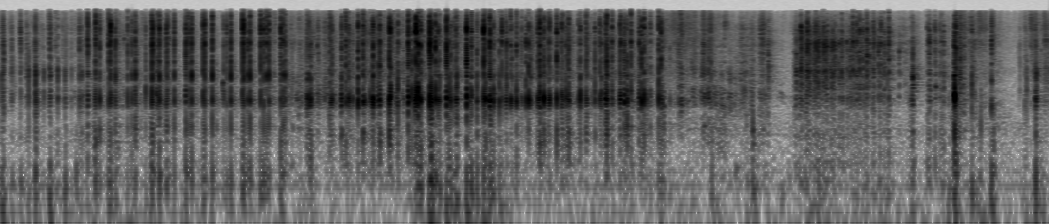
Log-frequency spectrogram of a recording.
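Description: Long nails tap rapidly on the glossy card cover of a small, solid pink "Fairy Bears" paperback book, producing a dense stream of crisp, bright clicks and scratchy rasps. The pages are briefly flipped with a papery flutter before the tapping resumes.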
